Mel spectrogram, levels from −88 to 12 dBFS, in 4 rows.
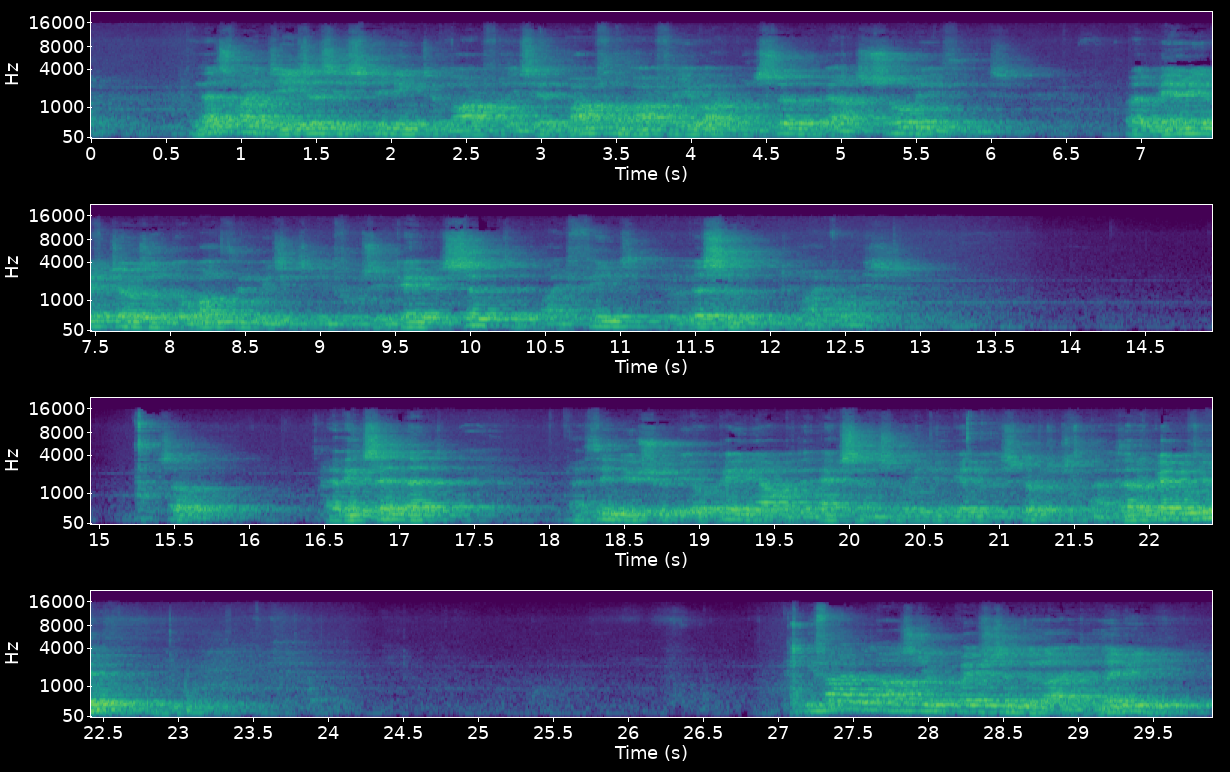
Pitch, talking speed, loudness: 150 Hz, 155 wpm, -18 LUFS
